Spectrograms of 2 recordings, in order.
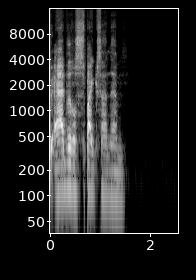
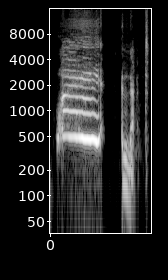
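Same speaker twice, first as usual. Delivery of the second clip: mock high stretched why not; 6 dB louder than usual. Shown as a demonstration.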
